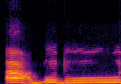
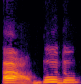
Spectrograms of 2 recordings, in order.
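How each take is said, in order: First: The final vowel is stretched out long. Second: The final vowel is held for one short count. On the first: The speaker calls it wrong. "इसको हम आ बुदू नहीं कर सकते। ठीक है, इसको हमने स्ट्रेच नहीं करना" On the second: The speaker calls it right. "अब ये वन वन काउंट है"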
